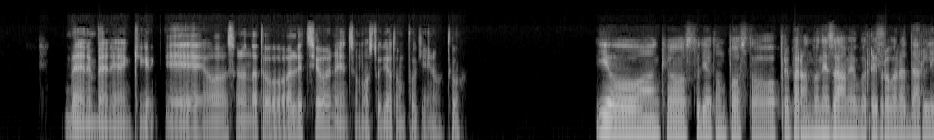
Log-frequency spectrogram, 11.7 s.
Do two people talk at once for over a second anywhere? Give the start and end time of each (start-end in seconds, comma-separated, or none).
none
